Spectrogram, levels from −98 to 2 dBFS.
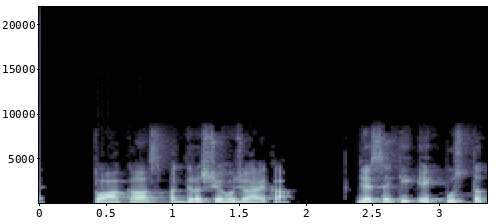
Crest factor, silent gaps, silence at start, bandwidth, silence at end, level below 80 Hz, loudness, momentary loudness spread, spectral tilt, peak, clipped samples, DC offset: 16 dB; 1.97-2.27 s, 2.33-2.37 s; 0.4 s; 8.8 kHz; 0 s; -46 dBFS; -19 LUFS; 5 LU; -7 dB/octave; -4 dBFS; under 0.1%; under 0.1%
